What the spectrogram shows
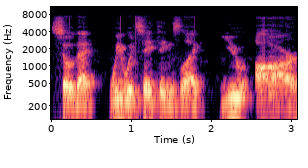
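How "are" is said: heavy stress on the word 'are'. Explaining how kids used to be praised, the speaker puts emphasis on 'are'. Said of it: "emphasis on the word are".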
